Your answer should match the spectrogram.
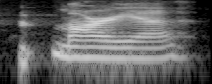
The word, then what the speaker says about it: Marya: Maria.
